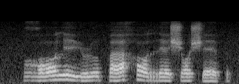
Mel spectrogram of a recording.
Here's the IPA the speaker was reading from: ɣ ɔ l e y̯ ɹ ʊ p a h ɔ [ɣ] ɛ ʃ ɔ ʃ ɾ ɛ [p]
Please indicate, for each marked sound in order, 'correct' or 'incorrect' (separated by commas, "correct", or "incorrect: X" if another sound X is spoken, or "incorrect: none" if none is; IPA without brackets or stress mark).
incorrect: r, correct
